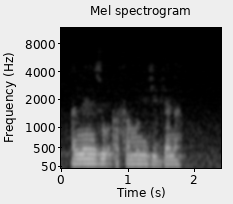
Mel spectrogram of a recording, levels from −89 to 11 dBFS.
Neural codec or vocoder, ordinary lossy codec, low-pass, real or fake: none; MP3, 48 kbps; 7.2 kHz; real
